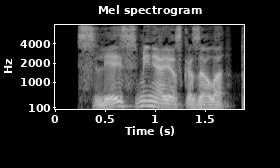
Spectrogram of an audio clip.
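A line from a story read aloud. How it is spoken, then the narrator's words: Growl. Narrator (Russian): прорычала Алена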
